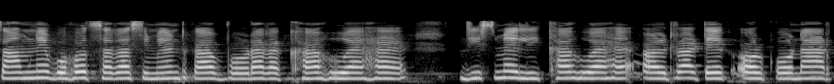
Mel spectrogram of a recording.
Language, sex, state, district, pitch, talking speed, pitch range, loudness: Hindi, female, Jharkhand, Palamu, 275 Hz, 120 wpm, 270-280 Hz, -14 LUFS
